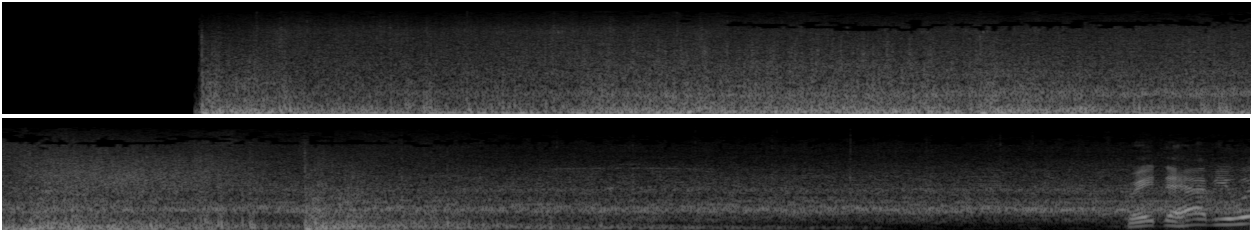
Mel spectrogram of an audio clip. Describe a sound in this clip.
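A large crowd cheers and roars in a big echoing arena.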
